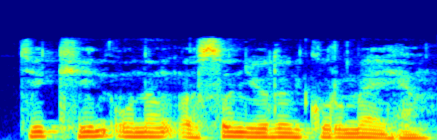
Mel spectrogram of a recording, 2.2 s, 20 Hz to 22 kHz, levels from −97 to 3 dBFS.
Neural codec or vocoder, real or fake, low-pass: none; real; 7.2 kHz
